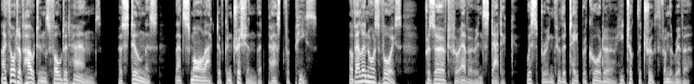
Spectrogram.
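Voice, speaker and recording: A man playing a weary, melancholy older police detective, narrating his mystery case in measured, brooding, literary first person. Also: extremely low pitch, very animated, breathy edge, no room sound, clean studio sound, full character voice. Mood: wistful, resigned.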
